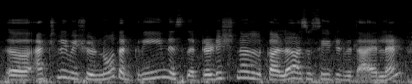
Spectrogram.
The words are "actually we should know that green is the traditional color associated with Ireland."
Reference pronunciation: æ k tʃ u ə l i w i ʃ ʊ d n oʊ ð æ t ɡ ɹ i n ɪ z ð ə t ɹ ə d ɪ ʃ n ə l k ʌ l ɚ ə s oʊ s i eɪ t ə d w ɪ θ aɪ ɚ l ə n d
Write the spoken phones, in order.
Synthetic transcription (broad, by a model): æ k tʃ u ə l i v i ʃ ʊ d n oʊ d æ t ɡ ɹ i n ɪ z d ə t ɹ ə d ɪ ʃ n ə l k ʌ l ɚ ə s oʊ s i eɪ t ə d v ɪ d aɪ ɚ l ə n d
